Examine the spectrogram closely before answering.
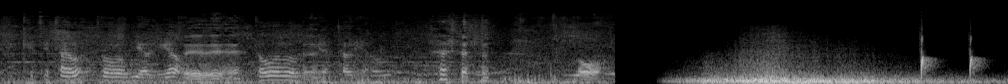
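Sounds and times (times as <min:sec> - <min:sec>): low whooshing rush: 0:02.4 - 0:10.0.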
